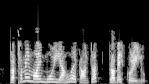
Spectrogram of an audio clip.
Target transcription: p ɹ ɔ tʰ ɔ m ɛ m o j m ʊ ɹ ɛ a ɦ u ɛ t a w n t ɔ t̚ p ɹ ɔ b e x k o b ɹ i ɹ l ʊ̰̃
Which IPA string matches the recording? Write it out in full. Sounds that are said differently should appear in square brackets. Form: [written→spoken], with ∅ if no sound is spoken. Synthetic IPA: p ɹ ɔ tʰ ɔ m ɛ m o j m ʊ ɹ [ɛ→i] a ɦ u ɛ [t→k] a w n t ɔ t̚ p ɹ ɔ b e x k o [b→∅] ɹ i [ɹ→∅] l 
